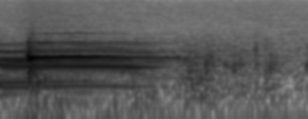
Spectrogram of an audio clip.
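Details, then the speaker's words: A single piano note rings and fades, simulating Beethoven's beginning high-frequency hearing loss, which narrows the audible keyboard range: high-frequency hearing loss simulation. "if i were to demonstrate this loss on the piano i could say that whereas before he could hear from here to here now because of loss of high frequencies you can only hear from here to here"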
